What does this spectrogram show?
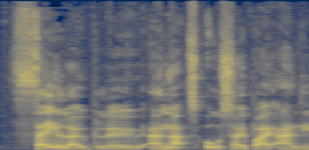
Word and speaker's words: phthalo blue: wore i can pronounce it right now it's pronounced phthalo blue and that's also by andy tower this one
